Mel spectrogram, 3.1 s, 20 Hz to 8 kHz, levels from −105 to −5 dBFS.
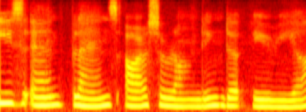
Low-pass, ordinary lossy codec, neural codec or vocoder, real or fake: none; none; codec, 16 kHz, 0.8 kbps, ZipCodec; fake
